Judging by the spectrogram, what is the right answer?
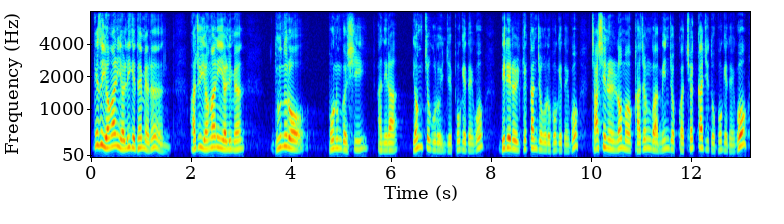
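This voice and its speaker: A man's voice: on the high side, vocal fry, a bit bright, dry recording, studio quality. A middle-aged Korean man with a Gyeongsang accent preaching a sermon as senior pastor, emphatic and scolding, full of rhetorical questions. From South Korea.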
